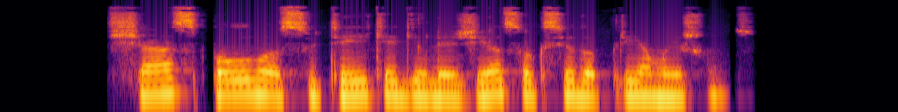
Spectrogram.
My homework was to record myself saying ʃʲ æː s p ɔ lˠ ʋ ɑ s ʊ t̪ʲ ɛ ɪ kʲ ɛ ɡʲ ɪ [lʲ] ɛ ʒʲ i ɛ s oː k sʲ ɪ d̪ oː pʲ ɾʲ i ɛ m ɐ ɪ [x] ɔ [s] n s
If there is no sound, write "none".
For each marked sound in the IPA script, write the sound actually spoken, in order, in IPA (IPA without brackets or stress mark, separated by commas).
lʲ, ʃ, none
